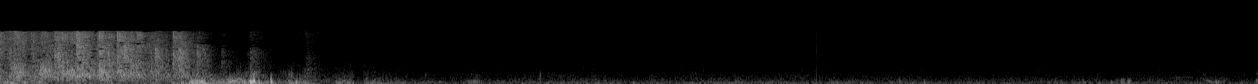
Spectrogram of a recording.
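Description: A brief burst of audience applause welcoming a doctor, dense and crackling, lasts about three seconds before fading away, leaving a long stretch of near silence with faint low rumbles.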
